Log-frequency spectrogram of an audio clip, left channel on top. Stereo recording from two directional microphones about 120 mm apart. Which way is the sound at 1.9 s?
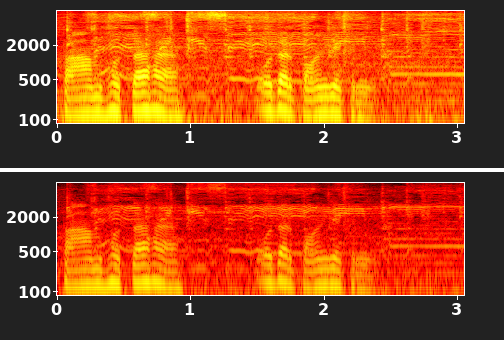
25° right (ahead or behind).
